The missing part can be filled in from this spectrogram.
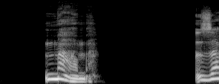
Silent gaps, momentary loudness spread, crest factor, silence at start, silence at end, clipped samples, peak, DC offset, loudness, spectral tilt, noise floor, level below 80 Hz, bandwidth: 1.07-1.95 s; 11 LU; 14 dB; 0.45 s; 0 s; under 0.1%; -2 dBFS; under 0.1%; -14 LUFS; -5.5 dB/octave; under -90 dBFS; -68 dBFS; 14 kHz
